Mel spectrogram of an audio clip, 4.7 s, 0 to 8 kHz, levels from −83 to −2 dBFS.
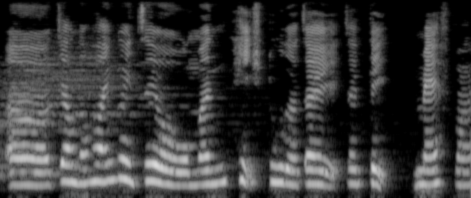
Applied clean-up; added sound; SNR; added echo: classical method log-MMSE.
